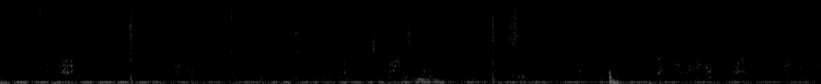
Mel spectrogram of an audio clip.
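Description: Faint rustling and light clicks of a large plastic crochet hook pulling thick T-shirt yarn through single crochet stitches, over a low steady hum. A soft knock about six seconds in.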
